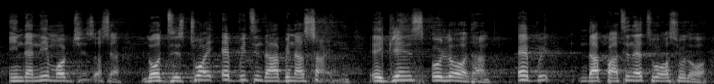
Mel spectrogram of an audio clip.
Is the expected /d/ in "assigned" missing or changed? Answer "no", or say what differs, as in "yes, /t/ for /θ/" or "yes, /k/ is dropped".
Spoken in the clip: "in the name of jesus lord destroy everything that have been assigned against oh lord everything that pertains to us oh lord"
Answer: no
